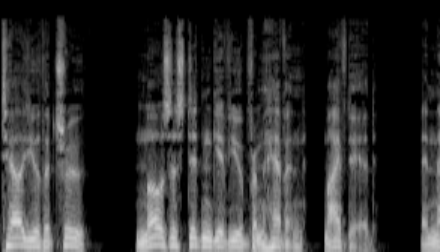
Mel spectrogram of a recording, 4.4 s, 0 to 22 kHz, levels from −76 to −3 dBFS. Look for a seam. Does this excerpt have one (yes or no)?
yes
